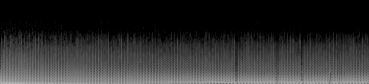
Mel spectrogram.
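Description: Everyday sounds, carried over a call link with nothing above 8 kHz. Between 2.76 and 3.43 s there are scattered short gaps. About four tiny holes, none much over 15 ms, were bridged by extending the preceding sound. The result is brief ticks and smears.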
